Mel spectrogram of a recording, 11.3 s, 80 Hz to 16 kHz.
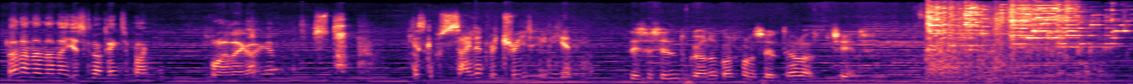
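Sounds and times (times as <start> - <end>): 
speech: 0.1 - 9.1
glass bottles clinking together: 9.2 - 11.3.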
